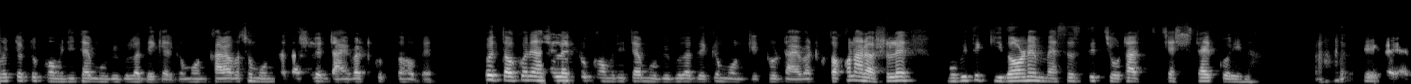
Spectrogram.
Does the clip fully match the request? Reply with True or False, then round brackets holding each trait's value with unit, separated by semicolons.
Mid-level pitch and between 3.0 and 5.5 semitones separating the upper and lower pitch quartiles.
True (150 Hz; 4.0 semitones)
